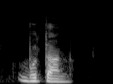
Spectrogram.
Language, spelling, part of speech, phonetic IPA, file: Russian, Бутан, proper noun, [bʊˈtan], Ru-Бутан.ogg
- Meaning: Bhutan (a country in South Asia, in the Himalayas)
